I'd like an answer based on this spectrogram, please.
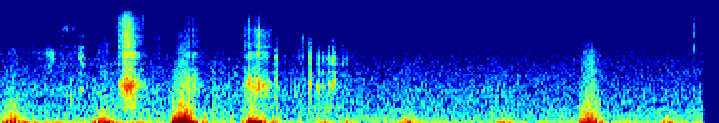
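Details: American bison in a herd amble curiously across a field toward the listener, giving deep, rumbling grunts in short, uneven bursts.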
